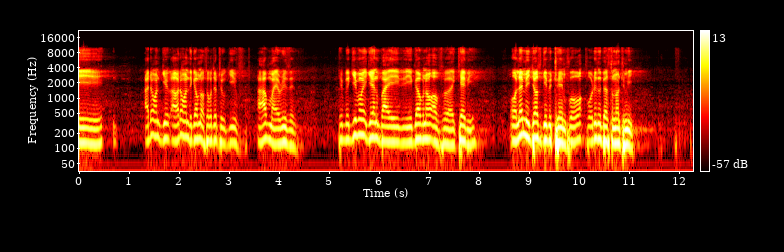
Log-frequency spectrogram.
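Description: A man speaks loudly with animation through a loudspeaker in a large echoing hall.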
